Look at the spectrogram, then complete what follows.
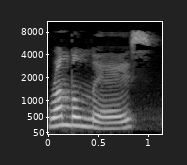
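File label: "rumble noise", English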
